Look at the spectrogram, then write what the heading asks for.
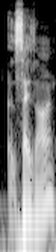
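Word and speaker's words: Cézanne: um you should be proud that I actually pronounced that correctly Saison yeah yeah well you took French in high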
